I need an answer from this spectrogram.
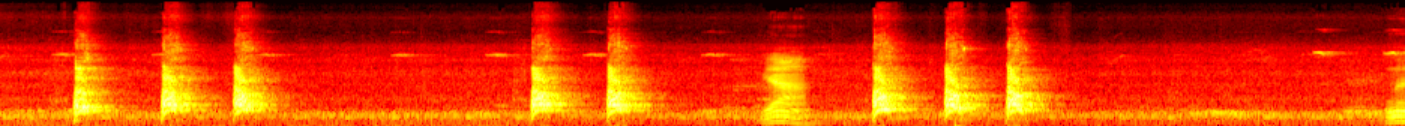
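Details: Pet dog stubbornly insisting on going into the air-conditioned room, barking in short bursts of two or three woofs separated by pauses, while a man keeps asking it in Tamil what it wants.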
